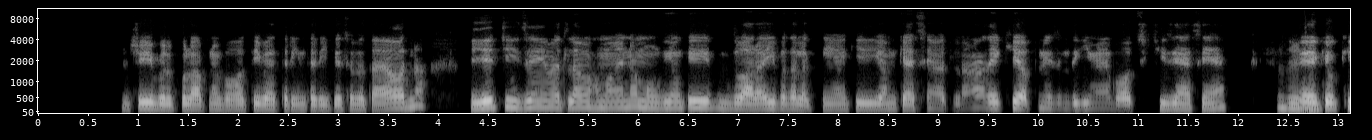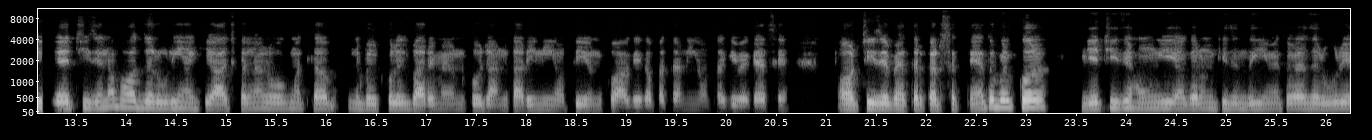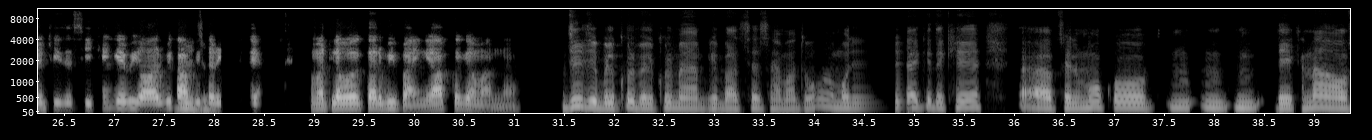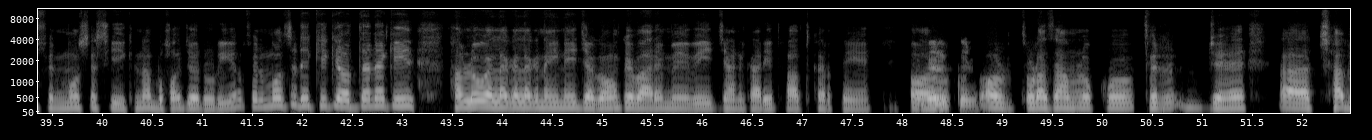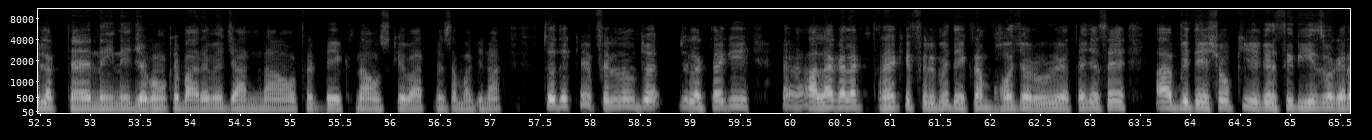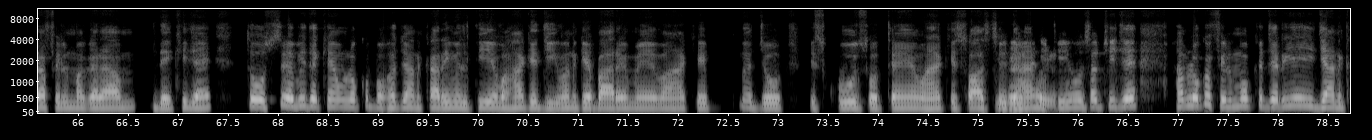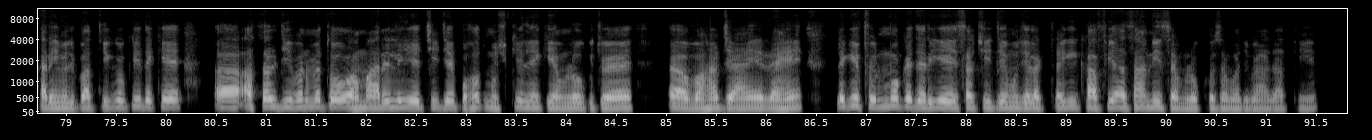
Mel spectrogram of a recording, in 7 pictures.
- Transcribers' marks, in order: other background noise; tapping; unintelligible speech; in English: "सीरीज़"; in English: "स्कूल्स"
- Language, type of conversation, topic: Hindi, unstructured, क्या फिल्मों में मनोरंजन और संदेश, दोनों का होना जरूरी है?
